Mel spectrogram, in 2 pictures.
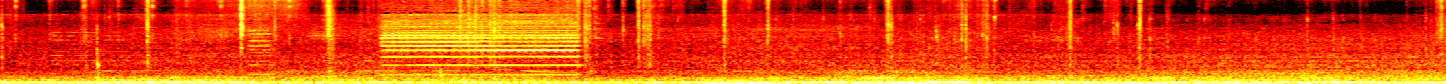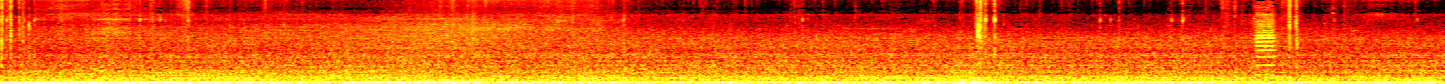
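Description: Steady low rumble of a car driving on a city street, with a car horn sounding one steady note for about two seconds a few seconds in, and a short faint toot near the end.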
